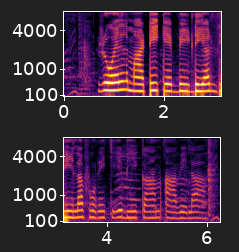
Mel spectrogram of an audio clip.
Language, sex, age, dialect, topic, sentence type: Bhojpuri, female, 18-24, Northern, agriculture, statement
